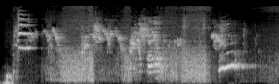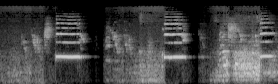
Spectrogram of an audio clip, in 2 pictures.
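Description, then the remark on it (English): A parrot named Inkisi mimics an old-fashioned answering machine, giving steady electronic-sounding beeps, one longer and another shorter, between bursts of loud, raspy squawks and chatter. “And he also makes noises that sound remarkably like an old-fashioned answering machine beeping.”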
